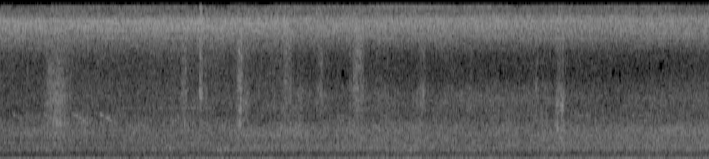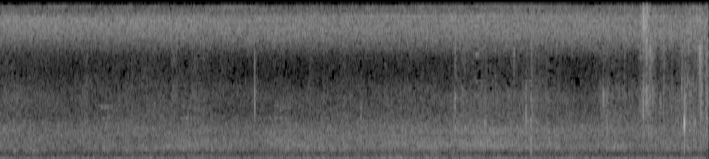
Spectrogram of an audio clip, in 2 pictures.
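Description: Outdoor summer ambience: insects droning steadily at a high pitch over a low, even rumble, with a few light footsteps.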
